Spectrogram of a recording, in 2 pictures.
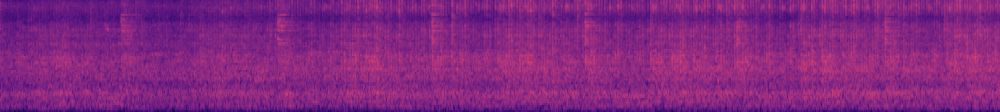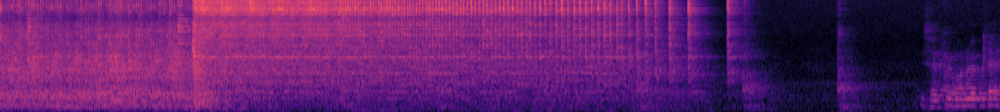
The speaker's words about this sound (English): you look from Castletown Square at the castle, what strikes your eye, amongst other things, is the clock on the outside. In this chamber, we're seeing behind the clock face. It's the innards, it's the workings off the clock.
